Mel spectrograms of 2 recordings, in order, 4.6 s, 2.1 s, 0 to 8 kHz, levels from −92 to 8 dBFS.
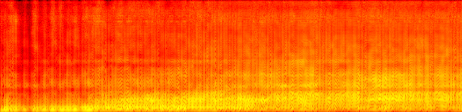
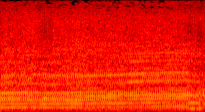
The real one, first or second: second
